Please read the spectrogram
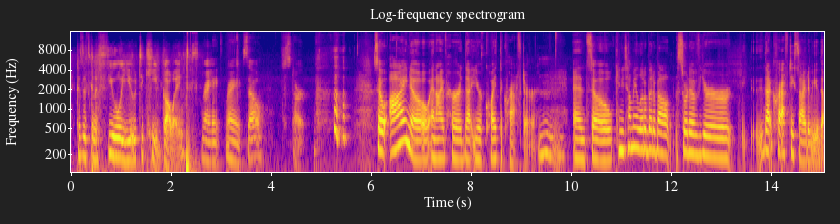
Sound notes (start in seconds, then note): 5.1 laughs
